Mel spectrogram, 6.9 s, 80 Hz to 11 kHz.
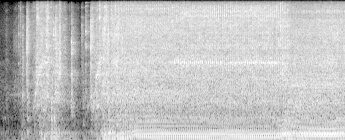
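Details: Brand-new, never-used Honda GCV190 on a Craftsman pressure washer, whose pull cord couldn't be pulled, after the valve cover was removed and the valve train worked on. A few pulls, then it fires and settles into a steady, even run with no knocking. Starts and runs normally, briefly run without water.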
